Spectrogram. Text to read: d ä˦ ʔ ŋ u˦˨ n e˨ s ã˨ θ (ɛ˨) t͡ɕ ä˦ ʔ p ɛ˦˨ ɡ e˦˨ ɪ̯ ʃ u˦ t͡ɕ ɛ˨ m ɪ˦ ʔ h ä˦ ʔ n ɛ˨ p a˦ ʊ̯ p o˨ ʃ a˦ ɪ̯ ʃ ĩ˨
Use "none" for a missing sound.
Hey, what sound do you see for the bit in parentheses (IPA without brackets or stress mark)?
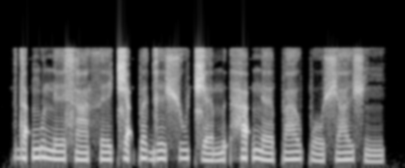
e˨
